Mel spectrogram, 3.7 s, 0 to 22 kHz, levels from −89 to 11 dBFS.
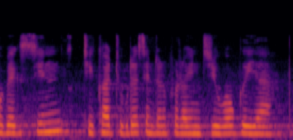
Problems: constant background noise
